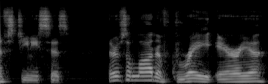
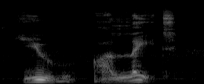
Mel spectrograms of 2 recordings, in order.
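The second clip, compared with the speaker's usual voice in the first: voice dropped low, hushed and eerily calm; 4 semitones lower, 6 dB quieter than usual. Talking about actors playing Jafar, speaker quotes the original: eerily calm Jafar voice. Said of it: "this eerily calm voice".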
